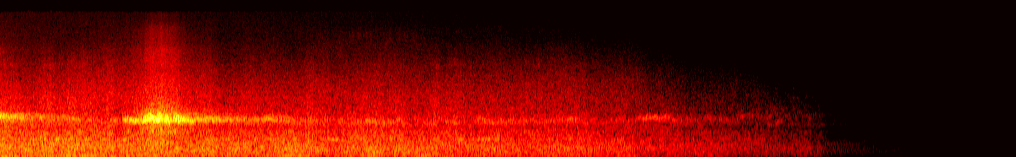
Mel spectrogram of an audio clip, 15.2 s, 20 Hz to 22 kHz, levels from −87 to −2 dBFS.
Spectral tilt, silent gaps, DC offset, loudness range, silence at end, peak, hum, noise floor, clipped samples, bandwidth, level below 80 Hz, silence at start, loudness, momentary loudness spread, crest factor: -6 dB/octave; none; under 0.1%; 22 LU; 4.55 s; -8 dBFS; none; under -90 dBFS; under 0.1%; 16.5 kHz; -50 dBFS; 0 s; -28 LUFS; 25 LU; 24 dB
